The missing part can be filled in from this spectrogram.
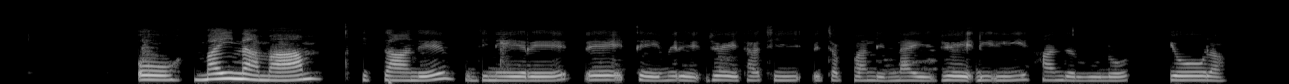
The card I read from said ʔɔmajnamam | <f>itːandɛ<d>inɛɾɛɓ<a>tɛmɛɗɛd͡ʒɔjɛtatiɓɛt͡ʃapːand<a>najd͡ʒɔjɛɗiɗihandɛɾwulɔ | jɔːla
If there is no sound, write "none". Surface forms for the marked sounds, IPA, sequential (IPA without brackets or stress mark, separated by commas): h, d, ɛ, ɛ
